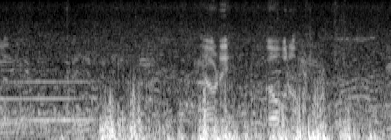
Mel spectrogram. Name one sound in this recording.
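A young man speaks up close to the microphone.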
